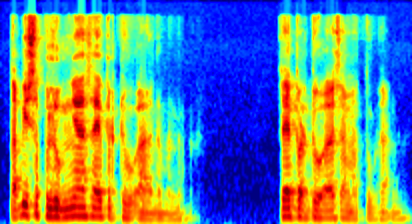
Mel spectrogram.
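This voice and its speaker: A man telling a testimony story in a relaxed, conversational way, often addressing his listeners as friends. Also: medium pitch, normal speed, creaky. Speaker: speaker giving a testimony.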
